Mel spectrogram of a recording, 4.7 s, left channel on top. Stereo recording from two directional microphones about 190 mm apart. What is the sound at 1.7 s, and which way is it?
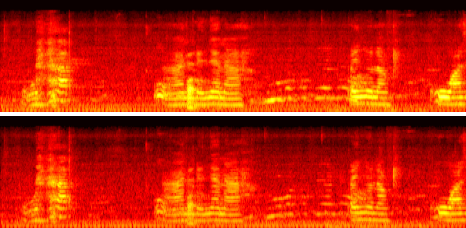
Speech, 15° left (ahead or behind).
